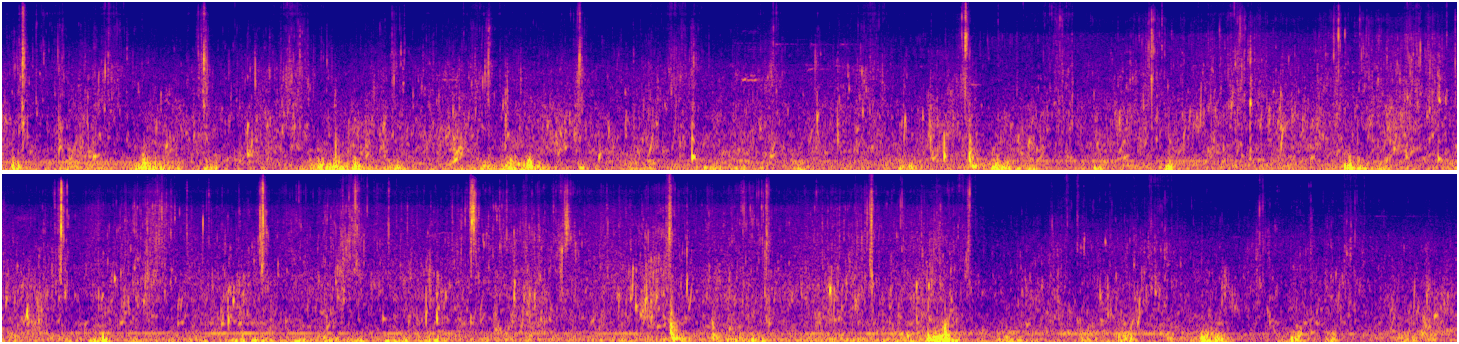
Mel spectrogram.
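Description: Kayak paddle strokes: the blades dip and splash through river water, with dripping and irregular small knocks and splashes.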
